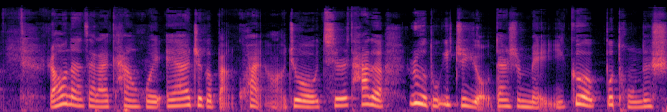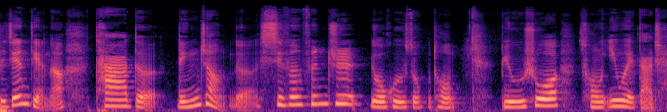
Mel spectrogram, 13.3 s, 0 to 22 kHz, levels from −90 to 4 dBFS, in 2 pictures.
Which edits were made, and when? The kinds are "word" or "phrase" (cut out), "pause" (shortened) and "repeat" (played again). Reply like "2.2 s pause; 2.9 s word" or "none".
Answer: none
